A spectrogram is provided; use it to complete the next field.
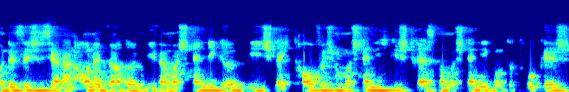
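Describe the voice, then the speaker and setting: A man talks at a fairly quick pace in a somewhat breathy voice, his intonation monotone and flat. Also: medium pitch for a man, hardly any pauses. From Allgäu, southern Germany. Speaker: service technician. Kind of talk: interview. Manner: hesitant, many fillers.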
